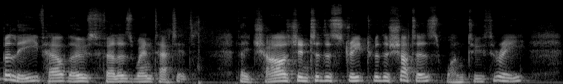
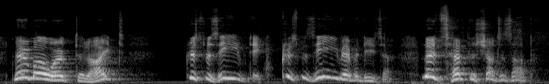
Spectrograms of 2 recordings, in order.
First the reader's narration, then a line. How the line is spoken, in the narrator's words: cried old with a sharp clap of his hands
